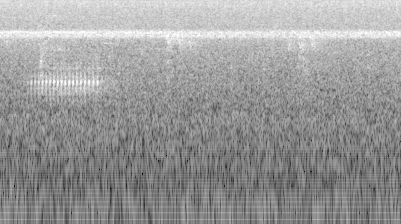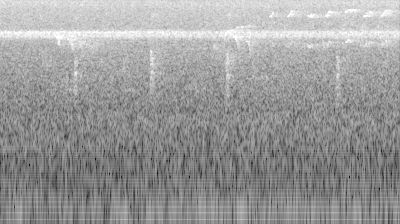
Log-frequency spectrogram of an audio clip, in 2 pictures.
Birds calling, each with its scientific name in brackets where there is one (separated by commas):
unidentified bird, Common Grackle (Quiscalus quiscula), Hairy Woodpecker (Dryobates villosus), American Goldfinch (Spinus tristis)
